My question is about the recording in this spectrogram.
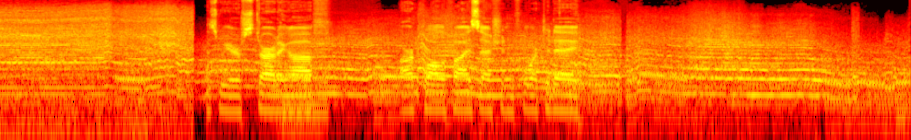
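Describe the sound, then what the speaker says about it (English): A Ferrari engine in a racing game at the Chinese Grand Prix revs and rises in pitch during a qualifying session, with several cars whining past under steady commentary from a voice. "I do hear an engine starting up. It does look like a Ferrari."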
